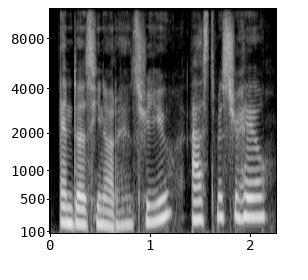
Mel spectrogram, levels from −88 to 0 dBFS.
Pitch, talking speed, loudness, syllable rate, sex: 215 Hz, 240 wpm, -17 LUFS, 5.8 syllables/s, female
